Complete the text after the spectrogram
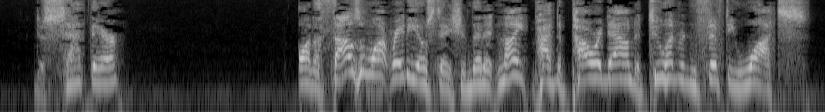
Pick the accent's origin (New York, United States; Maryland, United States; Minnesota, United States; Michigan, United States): New York, United States; New York City; now in Los Angeles, United States; I live in Los Angeles, and I have for 19 years, but you know what? I come from New York City. I did not grow up here.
